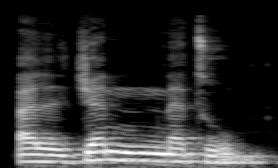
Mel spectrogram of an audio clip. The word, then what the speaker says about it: الجنة: So when we pronounce this word, we pronounce the al clearly, and we do not assimilate the lam into the jean.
